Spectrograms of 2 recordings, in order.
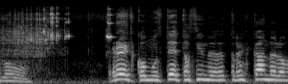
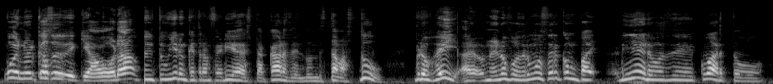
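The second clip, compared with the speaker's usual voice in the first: normal talking voice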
